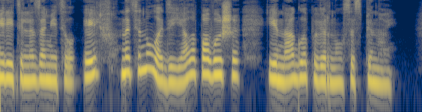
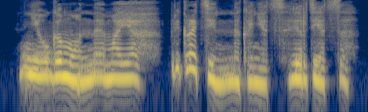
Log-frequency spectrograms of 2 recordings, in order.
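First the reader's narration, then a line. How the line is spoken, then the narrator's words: Sleepy suggestion. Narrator (Russian): сонно предложил Вилэль с другого края кровати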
